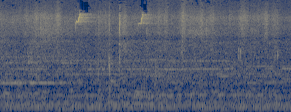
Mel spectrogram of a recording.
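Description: Near-quiet forest ambience with two faint, short, high-pitched rising chirps about a second apart, and a few soft clicks.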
